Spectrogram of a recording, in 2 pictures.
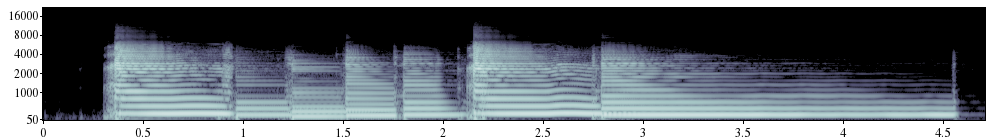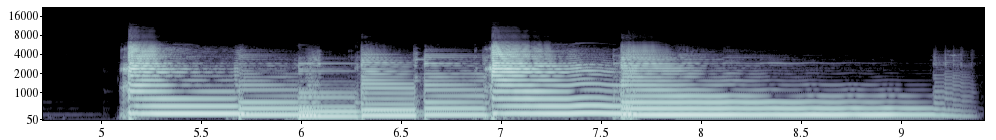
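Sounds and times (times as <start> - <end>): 
guitar minor third lick: 0.3 - 9.4.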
